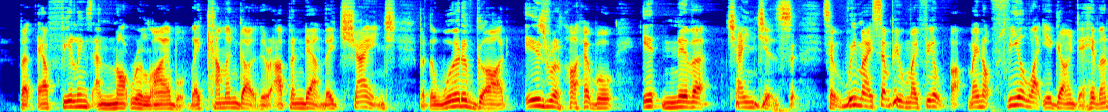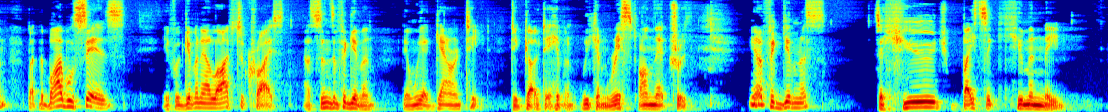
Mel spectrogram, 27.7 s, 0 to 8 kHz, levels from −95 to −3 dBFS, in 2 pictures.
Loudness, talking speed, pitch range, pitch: -16 LUFS, 170 wpm, 110-150 Hz, 130 Hz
